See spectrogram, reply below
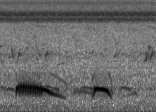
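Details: Spotted dove in song practice, not yet skilled: one long, smooth coo that slides downward, then a shorter, slightly rising coo.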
